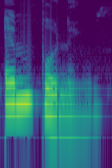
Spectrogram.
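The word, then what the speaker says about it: Mponeng: পৃথিবীর গভীরতম সোনার খনির নাম হচ্ছে এমপনিং। যদি বানানটি হয় এরকমভাবে লিখবে এম পি ও এমই এনজি অর্থাৎ এমপনিং। উচ্চারণটি হবে এমপনিং।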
